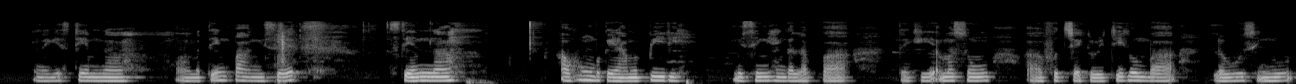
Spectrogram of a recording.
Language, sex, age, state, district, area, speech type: Manipuri, female, 30-45, Manipur, Bishnupur, rural, spontaneous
